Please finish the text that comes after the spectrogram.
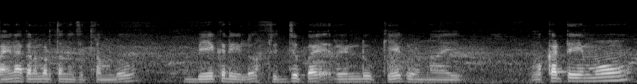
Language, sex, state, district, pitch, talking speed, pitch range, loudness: Telugu, male, Andhra Pradesh, Anantapur, 130 Hz, 120 wpm, 115-145 Hz, -20 LUFS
